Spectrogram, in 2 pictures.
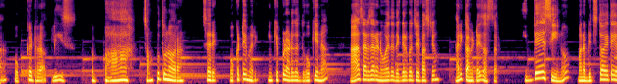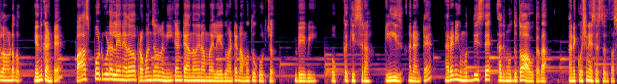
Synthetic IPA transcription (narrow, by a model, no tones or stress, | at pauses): ɔkːɐʈɾa̰ːpliːs | ɐbaːt͡ʃɐmput̪unːɐːʋɾaːsɐɾeɔkɐʈeːmɐɾiiŋke̞pːuɽuɐɽuɡɐd̪ːuoːkeːnaː | aːs̬ɐɾes̬aːɾeːnuʋːɐjt̪eːd̪ɐɡːɐɾɐkiot͡ʃːejpʰɐsʈi | ɐnikɐmiʈɐjzɐst̪aːɾu | id̪eːsiːnumɐnɐbit͡ʃt̪o̞ːɐjt̪e̞ːilaːuɳɖɐd̪u | e̞nd̪ukɐɳʈe̞̰ː | paːspo̞ːɾʈkuːɽaːleːnɐɛːd̪ɔːɡaːpɾɐpɐɲt͡ʃɐmlo̞ːniːkɐɳʈeːɐnd̪ɐmɐjnɐmːaːjle̞ːd̪uɐɳʈe̞ːnɐmːɐt̪uːkuːɾt͡ʃo | be̞ːbiɔkːɐkisɾɐ | pliːzɐniɐɳʈe̞ː | ɐɾeːniːkumud̪ːist̪e̞ːɐd̪imud̪ːut̪o̞ːaːɡut̪ɐd̪aːɐneːkoʃɐneːseːst̪ɐd̪ipʰɐsʈ̚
